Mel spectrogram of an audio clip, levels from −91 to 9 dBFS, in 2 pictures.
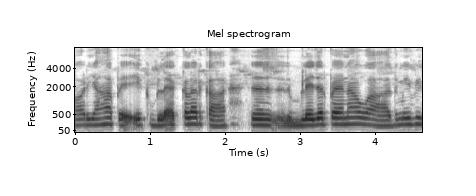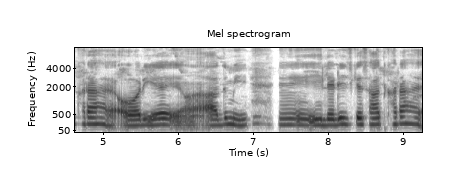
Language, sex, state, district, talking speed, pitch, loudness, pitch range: Hindi, male, Bihar, West Champaran, 145 wpm, 175 Hz, -15 LUFS, 165-190 Hz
